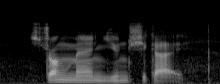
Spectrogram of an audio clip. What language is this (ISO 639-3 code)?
eng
